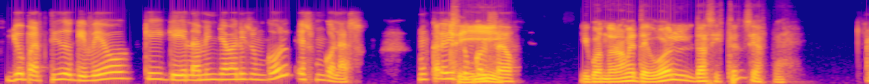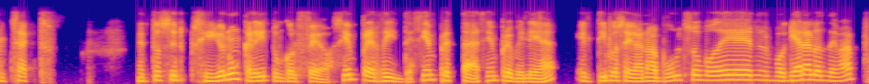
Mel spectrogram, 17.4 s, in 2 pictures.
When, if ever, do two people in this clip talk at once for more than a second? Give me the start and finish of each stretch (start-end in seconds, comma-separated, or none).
none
